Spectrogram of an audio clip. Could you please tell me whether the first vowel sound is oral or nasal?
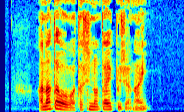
oral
